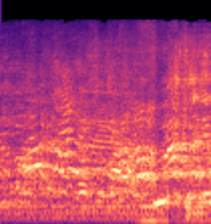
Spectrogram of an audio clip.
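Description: Speech: voices talking over one another, a woman's voice over a microphone among crowd chatter.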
